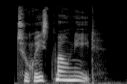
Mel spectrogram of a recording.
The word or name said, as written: turistmagnet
